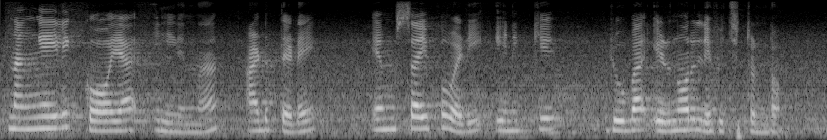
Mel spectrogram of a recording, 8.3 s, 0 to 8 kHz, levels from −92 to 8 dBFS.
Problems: none marked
